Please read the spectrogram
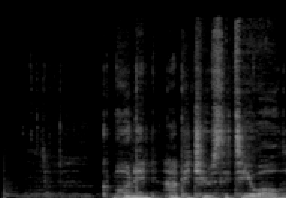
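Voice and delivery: soft, light, slight whisper. Speaker greets listeners in the morning while everybody's still asleep: soft whisper. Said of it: "Sorry that I'm whispering a little bit".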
